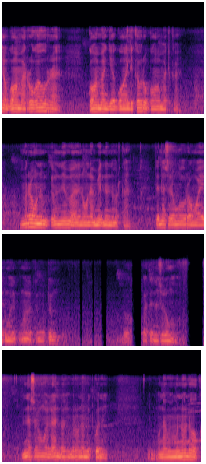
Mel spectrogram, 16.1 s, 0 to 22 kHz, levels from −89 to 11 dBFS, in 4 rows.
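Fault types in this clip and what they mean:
Repeated stalls (stutter): The receiver kept running out of buffered audio and stretched the last sound to bridge each wait. Between 9.43 and 10.19 s there are six such gaps, the longest 110 ms, filling about 31% of that stretch. A second burst at 11.52 to 11.74 s has five tiny gaps of 12 ms or less. Nothing is lost, but the speech drags. On a spectrogram, repeated smeared frames break the syllables, and the waveform shows repeated, slightly decaying cycles.
Call audio freeze: This sounds like packets being held up long enough to empty the jitter buffer. The last sound is carried on briefly as a fading buzz, then falls silent until the stream resumes where it stopped. This happens at 10.67 s, adding 188 ms with 120 ms of silence, and at 11.76 s, adding 331 ms with 260 ms silent. The spectrogram shows a short smear decaying into a blank column. 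The waveform flattens to near zero, then restarts abruptly.
Jitter buffer speed-up: From 14.89 to 16.05 s the receiver trims excess buffered audio by cutting out short pitch-period pieces many times in a row, roughly a fifth of a second in total. The speech runs at about 114% speed and sounds hurried, yet its pitch stays the same. On a spectrogram, harmonic spacing is unchanged while syllables and pauses appear compressed in time. In the waveform, small discontinuities mark where cycles were removed.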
